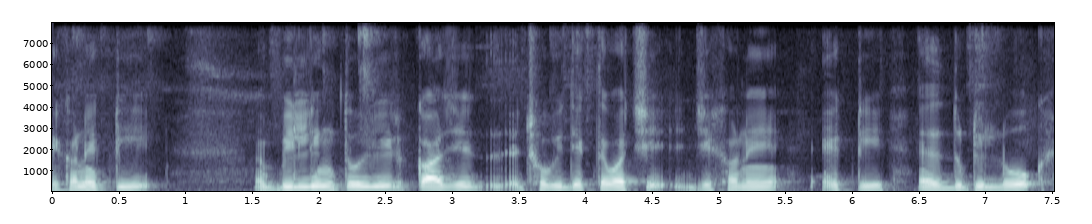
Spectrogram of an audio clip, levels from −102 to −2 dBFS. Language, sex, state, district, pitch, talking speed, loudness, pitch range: Bengali, male, West Bengal, Paschim Medinipur, 120 Hz, 110 wpm, -20 LUFS, 120-130 Hz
